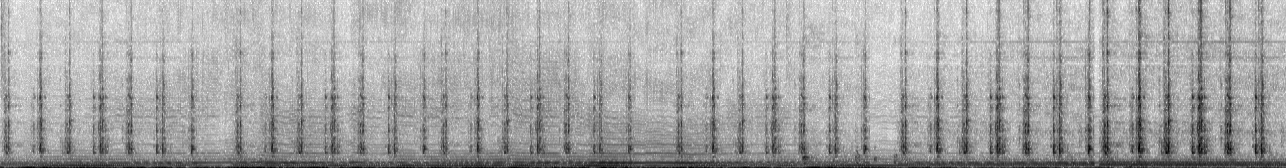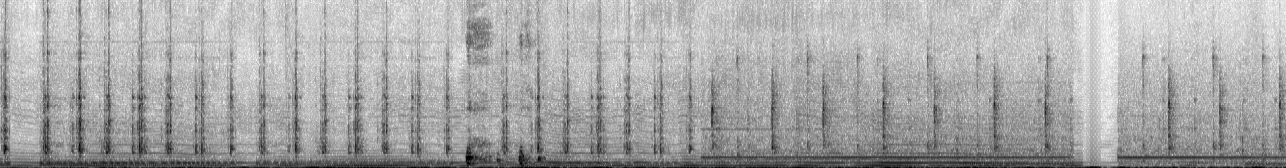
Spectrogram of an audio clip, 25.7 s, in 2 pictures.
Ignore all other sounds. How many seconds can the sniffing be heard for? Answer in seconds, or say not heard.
2 s.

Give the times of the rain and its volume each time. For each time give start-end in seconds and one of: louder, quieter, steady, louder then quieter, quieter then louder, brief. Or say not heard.
not heard.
